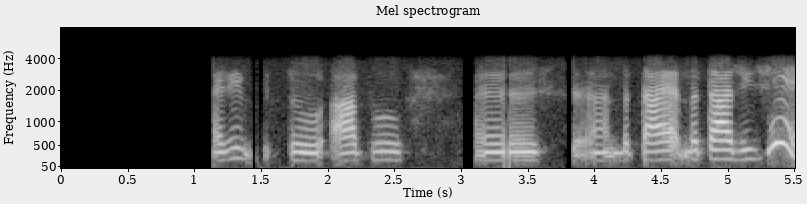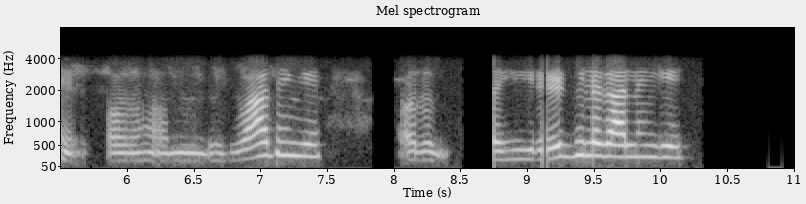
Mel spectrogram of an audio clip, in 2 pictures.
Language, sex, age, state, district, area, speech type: Hindi, female, 60+, Uttar Pradesh, Sitapur, rural, conversation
